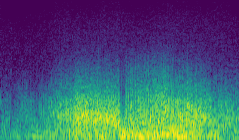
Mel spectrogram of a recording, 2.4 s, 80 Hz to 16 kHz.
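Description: Naval bombardment off the Kerama Islands in 1945 rolls out as a loud, continuous roar of explosions that swells and holds with no voices.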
